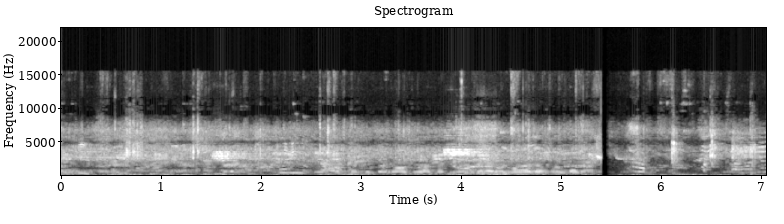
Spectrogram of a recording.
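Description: Young men talk with animation close by outdoors.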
